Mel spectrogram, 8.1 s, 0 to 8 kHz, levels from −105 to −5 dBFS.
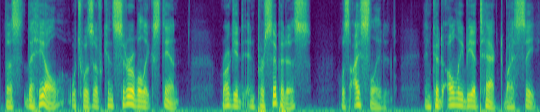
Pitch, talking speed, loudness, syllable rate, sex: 105 Hz, 150 wpm, -20 LUFS, 5.5 syllables/s, male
